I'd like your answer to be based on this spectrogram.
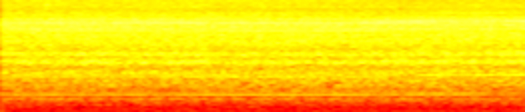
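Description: A power tool grinds down a homemade mini bike's metal foot peg, a steady, unbroken high-pitched whine with hiss lasting the whole short stretch, loud and close with no talking.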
